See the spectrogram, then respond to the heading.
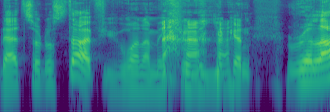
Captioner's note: laughs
